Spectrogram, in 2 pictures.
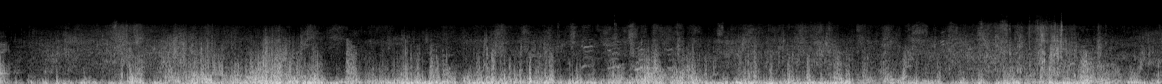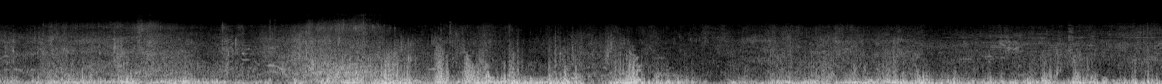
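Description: Wind buffeting the microphone in gusts, over the wash of small surf breaking on the beach.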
